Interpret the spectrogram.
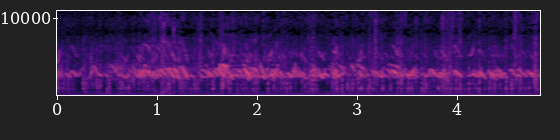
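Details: Many colour chickens cheep together in a constant, high, twittering flock sound; quick overlapping peeps run unbroken throughout, one brief louder knock near the first second.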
